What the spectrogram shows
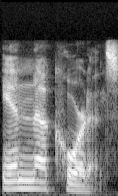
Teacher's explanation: We can link that consonant N in with the vowel sound in accordance.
